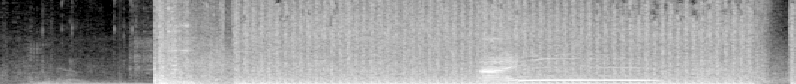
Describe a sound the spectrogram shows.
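A rapid burst of gunfire rattles steadily.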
